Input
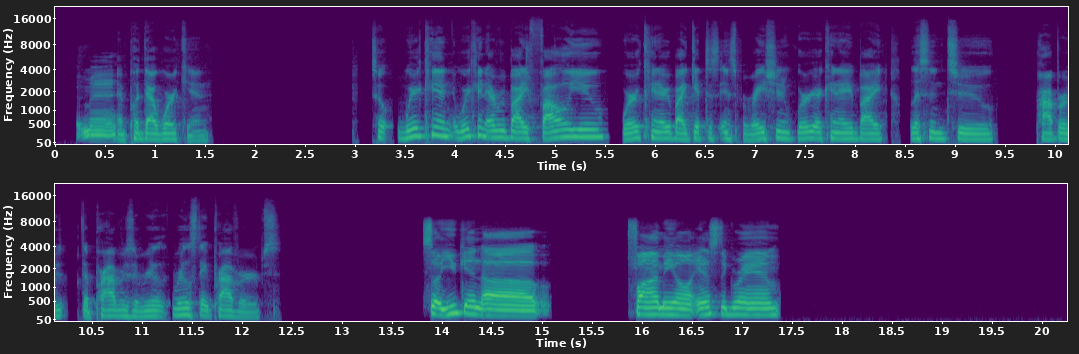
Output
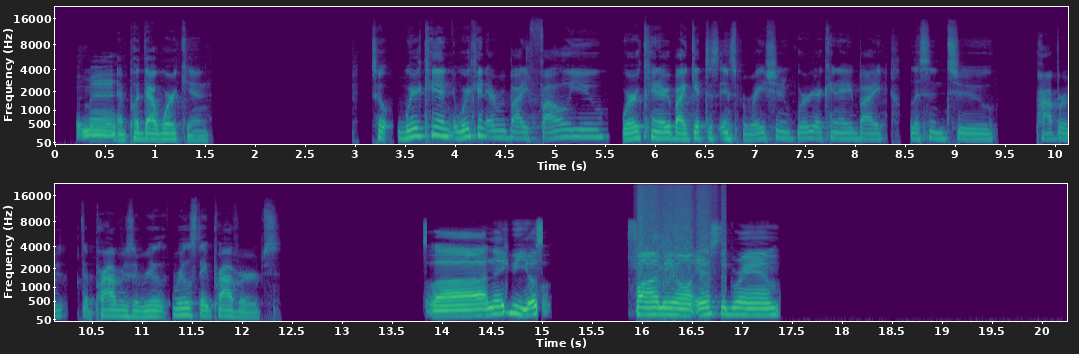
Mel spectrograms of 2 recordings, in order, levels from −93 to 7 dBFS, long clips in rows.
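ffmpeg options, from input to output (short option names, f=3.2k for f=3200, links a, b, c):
-filter_complex "[0:a]asettb=1/sr,asplit=3[a][b][c];[a]atrim=end=4.284[d];[b]atrim=start=4.28:end=5.56,asetpts=PTS-STARTPTS,afade=t=in:d=0.004:c=qsin,afade=t=out:st=1.276:d=0.004:c=qsin,acompressor=threshold=-40dB:ratio=2:attack=3.2:release=140:knee=1:detection=peak[e];[c]atrim=start=5.556[f];[d][e]acrossfade=d=0.004:c1=hsin:c2=qsin[g];[g][f]acrossfade=d=0.004:c1=qsin:c2=hsin,asettb=1/sr,asplit=3[h][i][j];[h]atrim=end=6.824[k];[i]atrim=start=6.82:end=10.49,asetpts=PTS-STARTPTS,afade=t=in:d=0.004:c=qsin,afade=t=out:st=3.666:d=0.004:c=qsin,acompressor=threshold=-36dB:ratio=2.5:attack=3.2:release=140:knee=1:detection=peak[l];[j]atrim=start=10.486[m];[k][l]acrossfade=d=0.004:c1=hsin:c2=qsin[n];[n][m]acrossfade=d=0.004:c1=qsin:c2=hsin,asettb=1/sr,asplit=3[o][p][q];[o]atrim=end=15.924[r];[p]atrim=start=15.92:end=16.85,asetpts=PTS-STARTPTS,afade=t=in:d=0.004:c=qsin,afade=t=out:st=0.926:d=0.004:c=qsin,acrusher=bits=3:mode=log:mix=0:aa=0.000001[s];[q]atrim=start=16.846[t];[r][s]acrossfade=d=0.004:c1=hsin:c2=qsin[u];[u][t]acrossfade=d=0.004:c1=qsin:c2=hsin,asplit=3[v][w][x];[v]atrim=end=13.852[y];[w]atrim=start=13.848:end=15.012,asetpts=PTS-STARTPTS,areverse[z];[x]atrim=start=15.008[aa];[y][z]acrossfade=d=0.004:c1=hsin:c2=hsin[ab];[ab][aa]acrossfade=d=0.004:c1=hsin:c2=hsin"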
